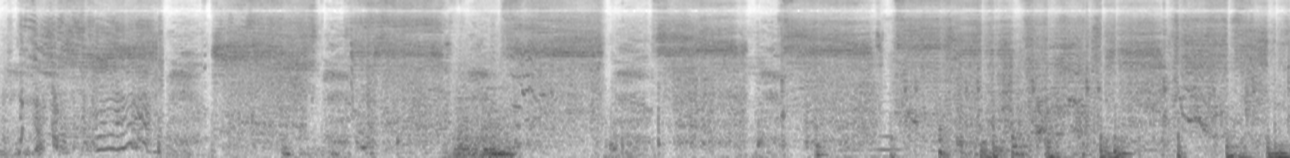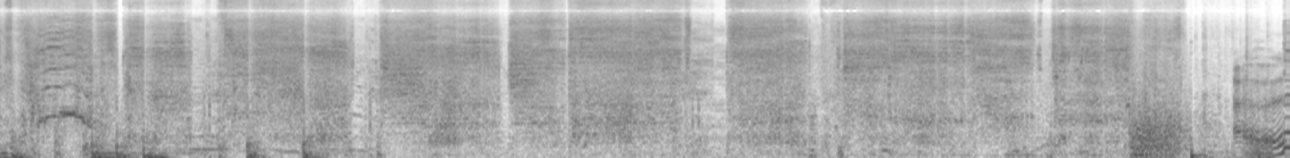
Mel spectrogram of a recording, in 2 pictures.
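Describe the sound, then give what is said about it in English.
Several people blow hard into tough balloons, a steady stream of breathy, hissing exhalations broken by quick gasps for air, with no talking for almost half a minute. “Bite down on that with your teeth, and then just open up your jaw a little bit when you're blowing, then clamp down on it with your teeth when you're breathing in.”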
